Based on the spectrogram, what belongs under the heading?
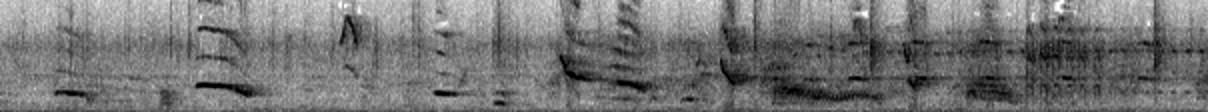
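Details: Shiny cowbird song: clear falling whistles and short chirps early on, then a dense rush of bubbly, rising and falling notes and a drawn-out buzzy trill to the end.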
